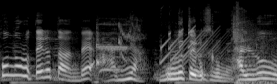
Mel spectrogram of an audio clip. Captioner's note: flustered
